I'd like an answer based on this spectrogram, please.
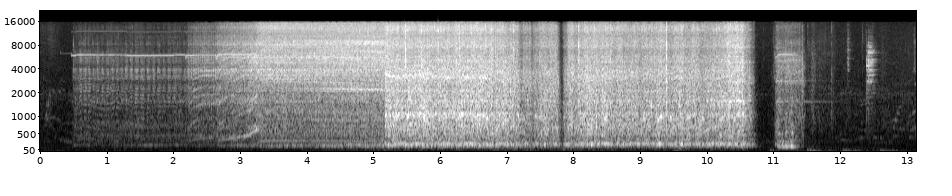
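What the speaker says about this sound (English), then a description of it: "So right there should be where we drill our 2 1/2 inch hole." A drill cuts a 2 1/2 inch hole into the body of a 2005 Jeep Wrangler, a loud whining grind that rises, holds for several seconds, stutters and stops, with brief pauses and a final burst.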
